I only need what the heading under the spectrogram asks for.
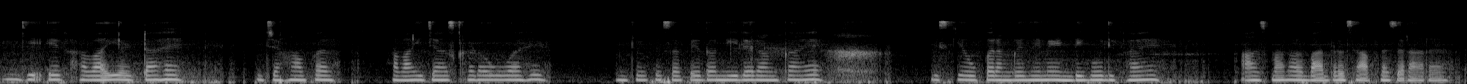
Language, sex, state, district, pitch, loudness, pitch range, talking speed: Hindi, female, Maharashtra, Dhule, 200 Hz, -27 LUFS, 195-210 Hz, 145 wpm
